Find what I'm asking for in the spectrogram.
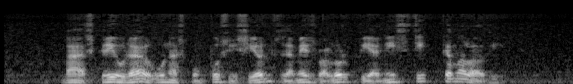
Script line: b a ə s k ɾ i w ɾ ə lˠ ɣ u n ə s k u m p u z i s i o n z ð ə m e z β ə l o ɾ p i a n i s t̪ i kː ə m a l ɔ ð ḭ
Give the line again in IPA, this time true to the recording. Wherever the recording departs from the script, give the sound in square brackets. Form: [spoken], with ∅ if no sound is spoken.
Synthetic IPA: b a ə s k ɾ i w ɾ [əː] lˠ ɣ u n ə s k u m p u z i s i o n z ð ə m e z β ə l o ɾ p i [ə] n i s t̪ i kː ə m [ə] l ɔ ð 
